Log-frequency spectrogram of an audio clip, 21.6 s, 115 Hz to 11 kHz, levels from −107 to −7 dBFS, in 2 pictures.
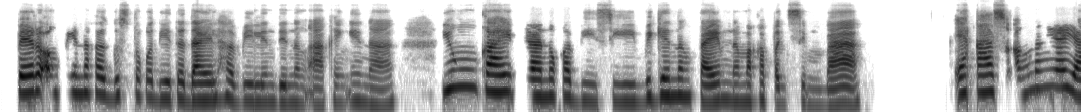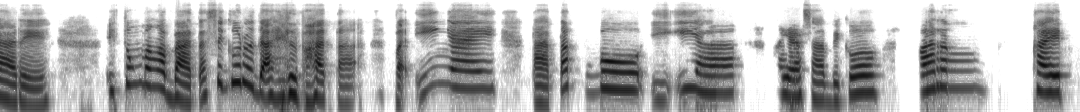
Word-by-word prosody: pero 255 Hz, +1 st, +7 dB
ang 250 Hz, +1 st, +1 dB
pinakagusto 235 Hz, -3 st, -4 dB
ko 215 Hz, -, -5 dB
dito, 200 Hz, 0 st, -5 dB
dahil 190 Hz, 0 st, +2 dB
habilin 180 Hz, -3 st, -7 dB
din 175 Hz, 0 st, -5 dB
ng 170 Hz, -, -12 dB, 0.2 s
aking 170 Hz, +2 st, -18 dB
ina, 160 Hz, -4 st, -9 dB, 0.5 s
yung 320 Hz, +2 st, -2 dB
kahit 265 Hz, -1 st, +5 dB
ga'no 220 Hz, -1 st, +3 dB
ka-busy, 180 Hz, -3 st, -7 dB
bigyan 220 Hz, +3 st, -2 dB
ng 215 Hz, -1 st, -3 dB
time 185 Hz, 0 st, +2 dB
na 180 Hz, -1 st, -9 dB
makapagsimba. 165 Hz, -3 st, -2 dB, 0.9 s
Eh, 245 Hz, +1 st, +1 dB
kaso 260 Hz, +1 st, +2 dB
ang 245 Hz, +4 st, -5 dB
nangyayari, 220 Hz, -, +1 dB, 0.6 s
itong 355 Hz, +7 st, -5 dB
mga 335 Hz, -4 st, +3 dB
bata, 185 Hz, -3 st, +4 dB
siguro 380 Hz, +5 st, +1 dB
dahil 225 Hz, -3 st, +4 dB
bata, 170 Hz, -6 st, 0 dB, 0.4 s
maingay, 310 Hz, -, -3 dB, 0.3 s
tatakbo, 290 Hz, -, +1 dB
iiyak, 255 Hz, +2 st, -3 dB, 0.4 s
kaya 225 Hz, -2 st, +1 dB
sabi 190 Hz, -3 st, -5 dB
ko, 255 Hz, +3 st, +1 dB, 0.3 s
parang 310 Hz, +1 st, +1 dB, 0.5 s
kahit 255 Hz, -2 st, +5 dB
225 Hz, 105 wpm, -23 LUFS, 185-280 Hz, 0.9 s, pero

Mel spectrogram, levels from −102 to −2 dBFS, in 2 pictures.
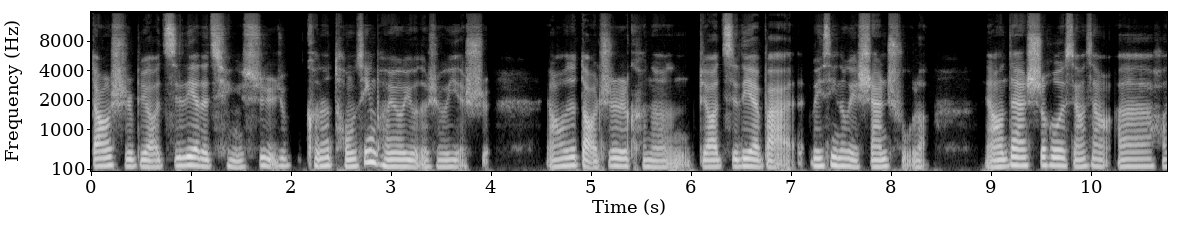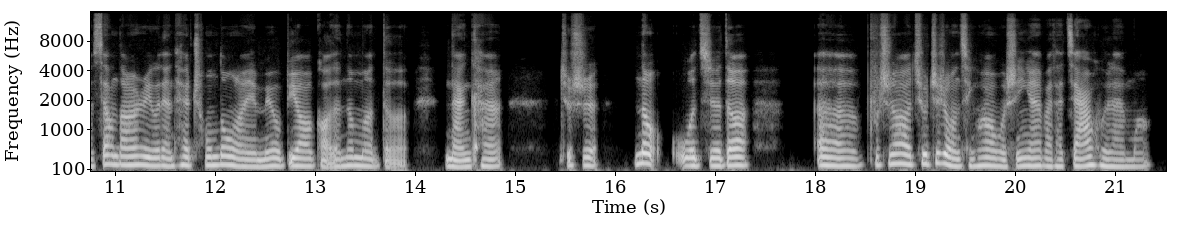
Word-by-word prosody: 当 170 Hz, +2 st, +4 dB
时 160 Hz, -3 st, -1 dB
比 160 Hz, -, -5 dB
较 150 Hz, 0 st, +1 dB
激 175 Hz, +3 st, +1 dB
烈 185 Hz, +1 st, +5 dB
的 160 Hz, -2 st, +1 dB
情 150 Hz, -2 st, -3 dB
绪， 170 Hz, +2 st, -1 dB
就 170 Hz, -, -3 dB, 0.2 s
可 170 Hz, -, -1 dB
能 175 Hz, +2 st, +2 dB
同 160 Hz, -3 st, 0 dB
性 255 Hz, +9 st, +3 dB
朋 190 Hz, -9 st, +1 dB
友 160 Hz, 0 st, +3 dB
有 155 Hz, -1 st, +1 dB
的 -, -, -4 dB
时 160 Hz, +1 st, -7 dB
候 -, -, -1 dB
也 155 Hz, 0 st, -2 dB
是。 -, -, -6 dB, 0.5 s
然 -, -, -3 dB
后 170 Hz, -, +1 dB
就 185 Hz, -, +3 dB
导 155 Hz, -6 st, +1 dB
致 170 Hz, +4 st, +1 dB
可 155 Hz, -, -6 dB
能 145 Hz, -1 st, -2 dB, 0.2 s
比 -, -, -9 dB
较 155 Hz, 0 st, +3 dB
激 160 Hz, 0 st, 0 dB
烈， 165 Hz, -1 st, +3 dB
把 150 Hz, -1 st, 0 dB, 0.2 s
微 170 Hz, -1 st, +2 dB
信 180 Hz, +1 st, +2 dB
都 175 Hz, -, +2 dB
给 160 Hz, -3 st, +1 dB
删 155 Hz, +1 st, +2 dB
除 165 Hz, -, -6 dB
了。 -, -, -5 dB, 0.5 s
然 -, -, +1 dB
后， 155 Hz, -, +4 dB
但 180 Hz, +2 st, +4 dB
事 185 Hz, 0 st, +3 dB
后 185 Hz, -1 st, +3 dB
想 165 Hz, -2 st, -1 dB
想， 165 Hz, -3 st, -2 dB
呃， 160 Hz, +1 st, -2 dB
好 165 Hz, -2 st, -6 dB
像 205 Hz, +5 st, 0 dB
当 195 Hz, 0 st, +2 dB
时 195 Hz, -, +2 dB
有 180 Hz, -1 st, +2 dB
点 175 Hz, -1 st, 0 dB
太 190 Hz, +1 st, 0 dB
冲 190 Hz, +1 st, -1 dB
动 195 Hz, -2 st, +3 dB
了， 165 Hz, -1 st, +1 dB
也 155 Hz, -, 0 dB
没 155 Hz, +2 st, +1 dB
有 170 Hz, 0 st, +1 dB
必 170 Hz, -, -2 dB
要 170 Hz, -1 st, +2 dB
搞 170 Hz, -, -2 dB
得 -, -, -1 dB
那 180 Hz, +2 st, 0 dB
么 175 Hz, -2 st, +1 dB
地 175 Hz, -, -5 dB, 0.3 s
难 155 Hz, -2 st, +2 dB
堪， 160 Hz, +1 st, -1 dB, 0.6 s
就 -, -, -5 dB
是 180 Hz, -1 st, -1 dB, 0.4 s
那 225 Hz, +2 st, +4 dB, 0.2 s
我 180 Hz, 0 st, +1 dB
觉 175 Hz, 0 st, 0 dB
得， 185 Hz, +2 st, +3 dB, 0.6 s
呃， 175 Hz, -2 st, +1 dB
不 195 Hz, -, -9 dB
知 215 Hz, +2 st, -1 dB
道 220 Hz, -1 st, +3 dB
就 205 Hz, +3 st, -1 dB
这 235 Hz, +3 st, -1 dB
种 185 Hz, -7 st, +3 dB
情 170 Hz, 0 st, -4 dB
况， 180 Hz, -1 st, +1 dB
我 160 Hz, -, 0 dB
是 155 Hz, -, -2 dB
应 170 Hz, -, +1 dB
该 175 Hz, 0 st, +1 dB
把 170 Hz, -1 st, -3 dB
他 160 Hz, 0 st, -3 dB
加 170 Hz, +3 st, +1 dB
回 185 Hz, -3 st, -1 dB
来 160 Hz, -1 st, -1 dB
吗？ 155 Hz, +2 st, -7 dB
170 Hz, 270 characters per minute, -23 LUFS, 160-185 Hz, 0.6 s, 烈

